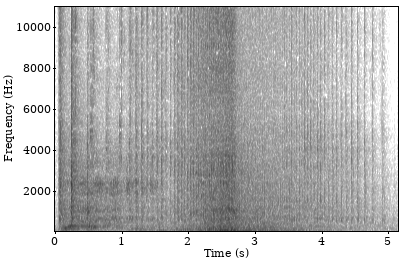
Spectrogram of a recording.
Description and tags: Zetor 6945 Dry Start Stop
high, low, Rev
